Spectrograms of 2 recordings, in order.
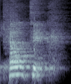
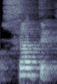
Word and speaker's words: Celtic: Well, it turns out they were a, a Celtic or Celtic, some people pronounce it Celtic or Celtic, tomato, tomato, doesn't really matter, Celtic people dwelling in Galatia, a region of central Anatolia surrounding present-day Ankara.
